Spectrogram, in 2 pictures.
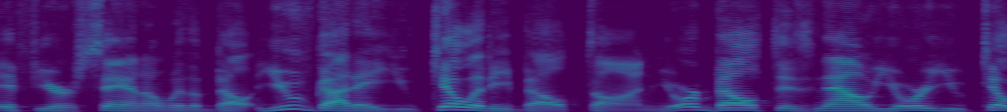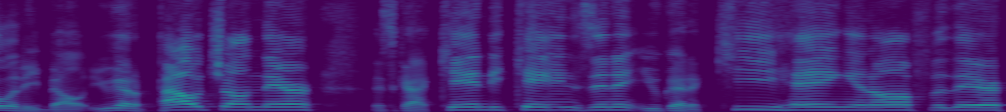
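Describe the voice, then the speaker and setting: A man talks in a normal speaking voice at a moderate pace, fairly high in pitch with lively intonation and hardly any pauses. The background is quiet and the sound dry and close, with no echo. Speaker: Santa performer and guest host. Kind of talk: online group talk.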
